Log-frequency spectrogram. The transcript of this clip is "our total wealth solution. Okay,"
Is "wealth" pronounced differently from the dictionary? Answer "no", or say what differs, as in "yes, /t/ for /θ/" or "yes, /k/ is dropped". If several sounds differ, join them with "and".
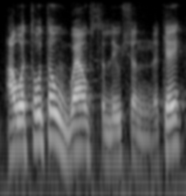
yes, /f/ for /θ/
